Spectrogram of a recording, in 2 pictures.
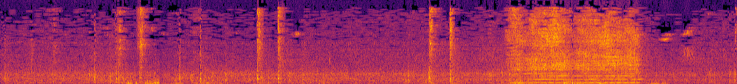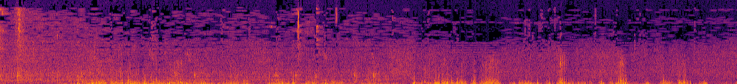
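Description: Miniature narrow-gauge steam locomotive running with its train of carriages, sounding its steam whistle once for about two seconds some eight seconds in.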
